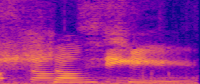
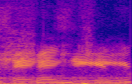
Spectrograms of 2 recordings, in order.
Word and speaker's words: Shang-Chi: I saw Shang-Chi, or Shang-Chi, for people who need to see it phonetically or something in your head. Shang-Chi and the Ten Rings, at a press preview.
